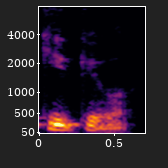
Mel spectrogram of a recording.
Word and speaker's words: Kierkegaard: Tengo que hacer un pequeño desvío, un excursus, para decir quién es Kierkegaard, que lo verán escrito como Kierkegaard, Kierkegaard, con K las 2 veces, pero se pronuncia Kierkegaard.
